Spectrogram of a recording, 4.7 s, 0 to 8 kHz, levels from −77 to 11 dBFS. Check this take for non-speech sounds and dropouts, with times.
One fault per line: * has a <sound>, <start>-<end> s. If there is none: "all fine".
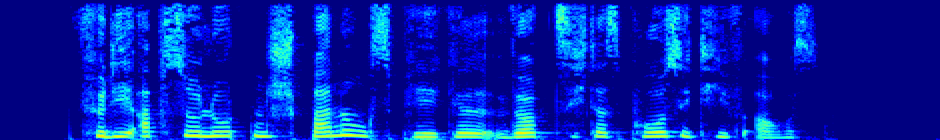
all fine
